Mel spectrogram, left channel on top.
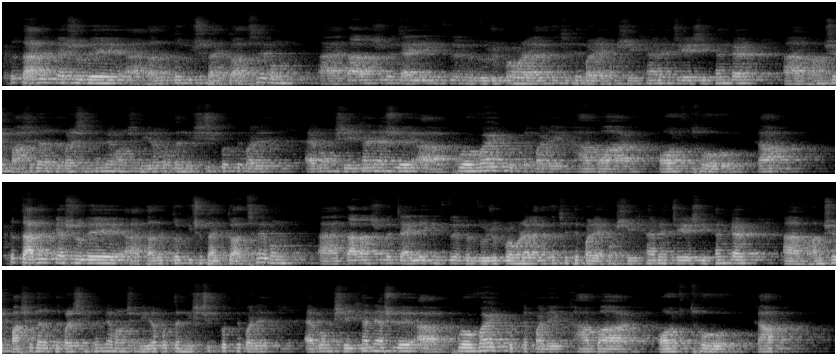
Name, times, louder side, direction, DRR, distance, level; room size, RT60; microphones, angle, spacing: voice 1, 0.1-2.9 3.2-11.0 11.4-14.6 14.9-15.6 15.9-16.1, right 3 dB, 75° right, 0 dB, 0.4 m, -21 dB
4.8 x 4.1 x 2.6 m, 1.3 s
head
